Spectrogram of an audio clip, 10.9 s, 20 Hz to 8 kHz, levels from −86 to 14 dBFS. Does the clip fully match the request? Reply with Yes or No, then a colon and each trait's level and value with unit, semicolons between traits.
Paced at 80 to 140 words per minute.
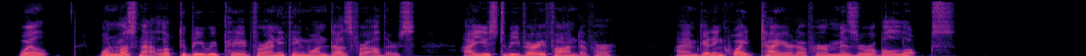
No: average, 170 wpm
